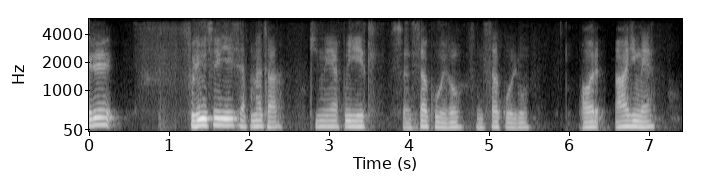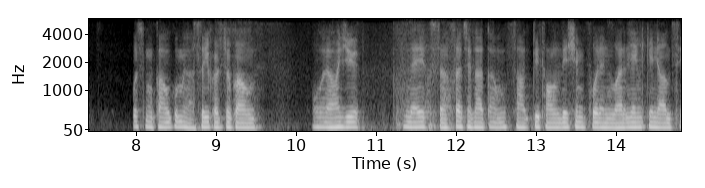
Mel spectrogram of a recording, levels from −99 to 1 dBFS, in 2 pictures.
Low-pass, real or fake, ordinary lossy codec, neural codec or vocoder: 5.4 kHz; fake; Opus, 16 kbps; codec, 16 kHz, 1 kbps, FunCodec, trained on Chinese and English, 50 frames a second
